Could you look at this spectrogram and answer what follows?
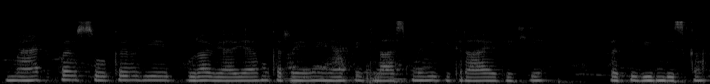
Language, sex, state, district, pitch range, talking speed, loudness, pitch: Kumaoni, female, Uttarakhand, Uttarkashi, 175-190 Hz, 185 wpm, -46 LUFS, 180 Hz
